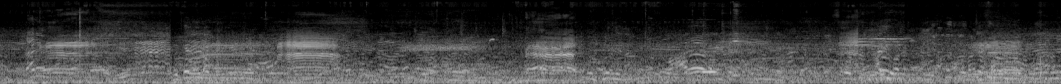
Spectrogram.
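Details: Sheep at the weekly sheep and goat market in Chillakallu on 8 June 2024. Several wavering, nasal bleats rise out of the crowd every second or two over steady chatter and bargaining voices.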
